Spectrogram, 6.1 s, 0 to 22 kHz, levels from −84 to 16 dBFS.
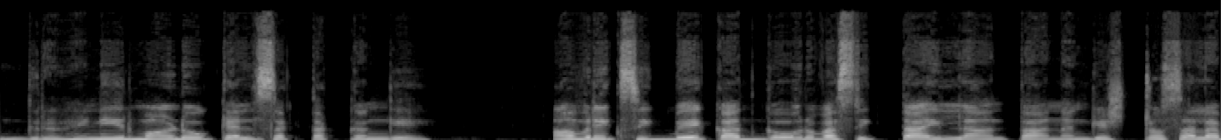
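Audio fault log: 1.89 to 1.95 s, 2.33 to 2.37 s, 3.91 to 3.97 s and 4.25 to 4.29 s: short concealed packet loss. Each time a small piece of the speech arrived too late or not at all. The longer gaps lose about 40 ms, the shorter ones about 20 ms. The receiver filled each hole by extending the sound just before it, then blended back into the real signal. The result is a brief smear or wobble, and a short consonant can drop out.
2.37 to 2.49 s and 4.43 to 4.51 s: burst of packet loss. Here several packets in a row went missing, about 100 ms and 60 ms of speech. The first burst follows directly on the short loss at 2.33 s, so the damage there runs together. The receiver held the last sound and faded it. At 2.37 s the fill decays to silence for about 100 ms. Speech then resumes further on, and the part in between is gone.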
